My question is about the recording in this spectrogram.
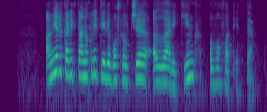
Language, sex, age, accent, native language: Uzbek, female, 35+, Toshkent shahri, Uzbek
